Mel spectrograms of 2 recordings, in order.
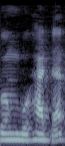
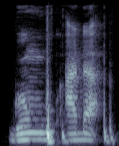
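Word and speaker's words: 공부하다: ya selanjutnya yang ini gongbu tulisannya Hada ya tapi dibacanya bukan gongbu Hada tapi gongbu gongbu ada kayak gitu Jadi dia langsung ya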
